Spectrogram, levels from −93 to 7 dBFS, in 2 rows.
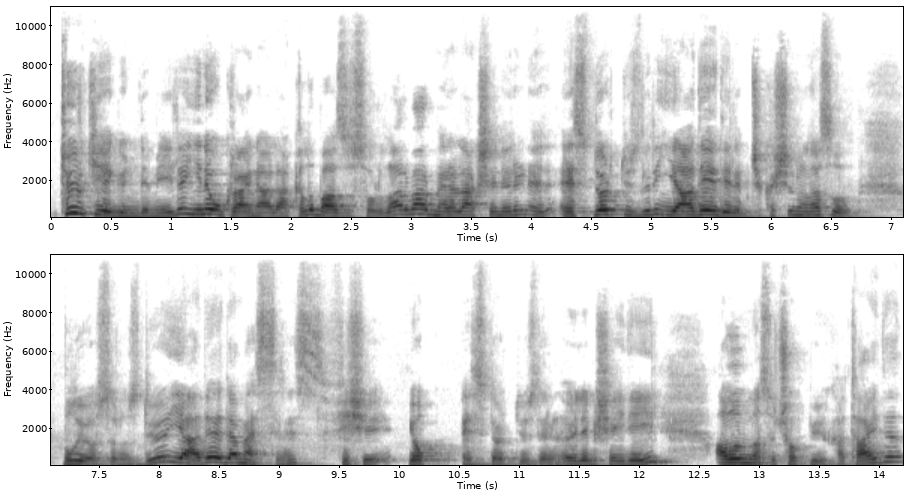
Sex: male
